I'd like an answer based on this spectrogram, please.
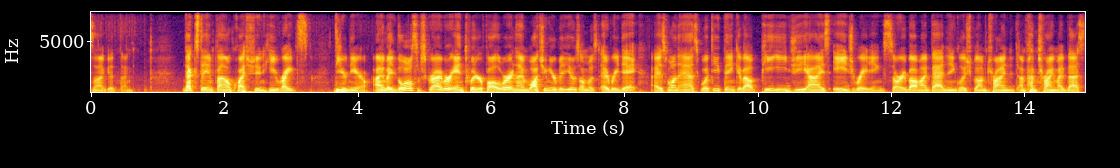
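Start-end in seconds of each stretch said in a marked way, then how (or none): none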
